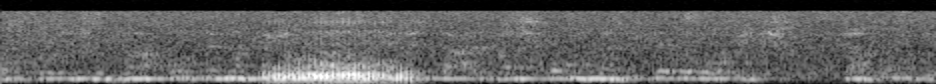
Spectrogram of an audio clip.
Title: Puppy boxer Khan snoring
